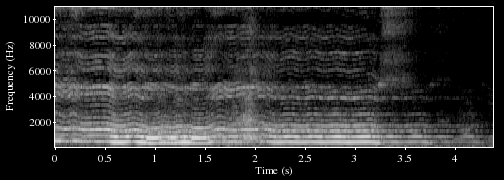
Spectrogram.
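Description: A woman's melodic Qur'an recitation (tilawah) into a microphone: one long held phrase with wavering, ornamented turns in pitch, which fades out shortly before the end.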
